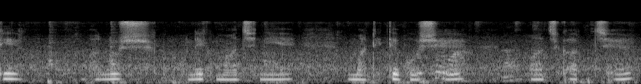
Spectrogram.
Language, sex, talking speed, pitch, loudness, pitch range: Bengali, female, 85 wpm, 235 Hz, -21 LUFS, 230-245 Hz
